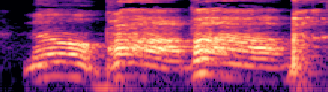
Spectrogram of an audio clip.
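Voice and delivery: high, loud vocal bangs; shouted bang sounds; imitated gunfire. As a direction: mimic rifle shots. Imitating shots.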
